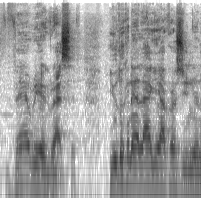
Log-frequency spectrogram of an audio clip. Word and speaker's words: Lagiacrus: Next up, let's talk about Lagiacrus. That's how you say it. That's how Eric said it in the quest, at least.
